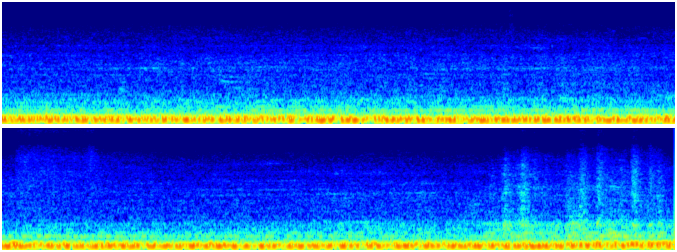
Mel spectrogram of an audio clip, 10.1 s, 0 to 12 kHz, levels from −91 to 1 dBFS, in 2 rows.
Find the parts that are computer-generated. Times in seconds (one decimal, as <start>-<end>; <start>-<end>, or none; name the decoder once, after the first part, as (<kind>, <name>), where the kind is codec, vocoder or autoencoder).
4.1-5.1 (codec, SNAC)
